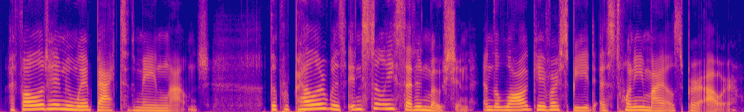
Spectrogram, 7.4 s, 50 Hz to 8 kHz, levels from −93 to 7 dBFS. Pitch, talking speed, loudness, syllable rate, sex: 235 Hz, 225 wpm, -17 LUFS, 5.9 syllables/s, female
